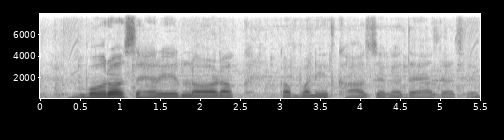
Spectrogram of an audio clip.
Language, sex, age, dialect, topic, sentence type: Magahi, female, 18-24, Northeastern/Surjapuri, banking, statement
